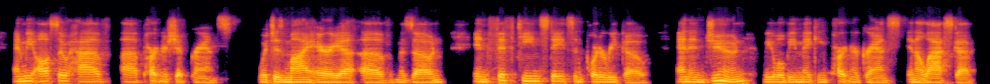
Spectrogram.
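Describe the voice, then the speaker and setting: A man talks at a fairly slow pace with fairly even intonation. His pitch is fairly low, and the background is quiet. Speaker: nonprofit program manager. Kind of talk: presentation. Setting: video call from Los Angeles. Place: office. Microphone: earbuds.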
